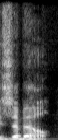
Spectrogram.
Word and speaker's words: Zabel: Banks Jr., and Gray Zabel. Zabel Zable Zabel is it? Oh, I said it right the first time.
